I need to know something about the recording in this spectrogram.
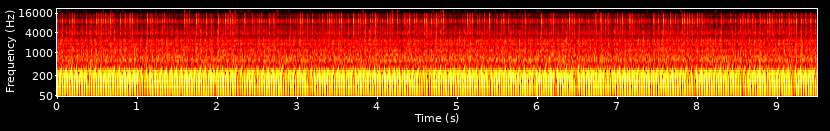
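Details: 1985 Honda Spree two-stroke scooter that bogged with no power. Buzzes steadily and picks up cleanly on quick throttle blips with an even rasp; revs normally now.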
